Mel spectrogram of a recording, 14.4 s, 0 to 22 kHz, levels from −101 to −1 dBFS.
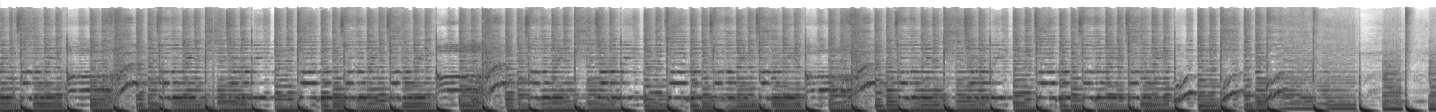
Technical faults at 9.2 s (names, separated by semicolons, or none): none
